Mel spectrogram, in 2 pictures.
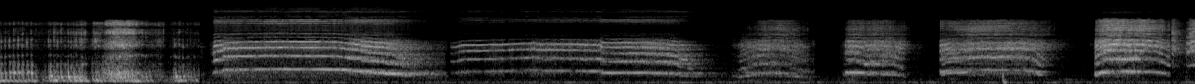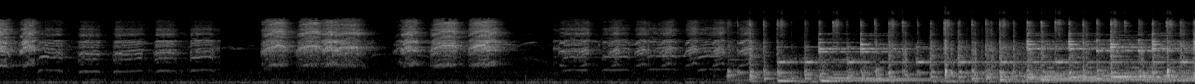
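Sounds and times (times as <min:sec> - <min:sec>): macaw squawking: 0:07.4 - 0:23.9.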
